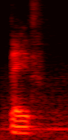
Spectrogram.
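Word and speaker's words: Badhbh: Bave is spelled Bedhbh, Yeah, and DH in Irish is silent, yeah, generally speaking, and BH is a V sound, so it's Bave.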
